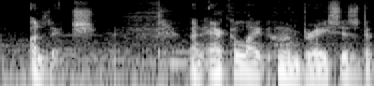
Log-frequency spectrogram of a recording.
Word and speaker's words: lich: how to pronounce it correctly but I was pronouncing Lich a lick a lick like l i c k but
